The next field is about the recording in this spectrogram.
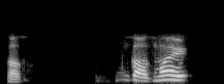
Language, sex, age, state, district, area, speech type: Assamese, male, 18-30, Assam, Majuli, urban, conversation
